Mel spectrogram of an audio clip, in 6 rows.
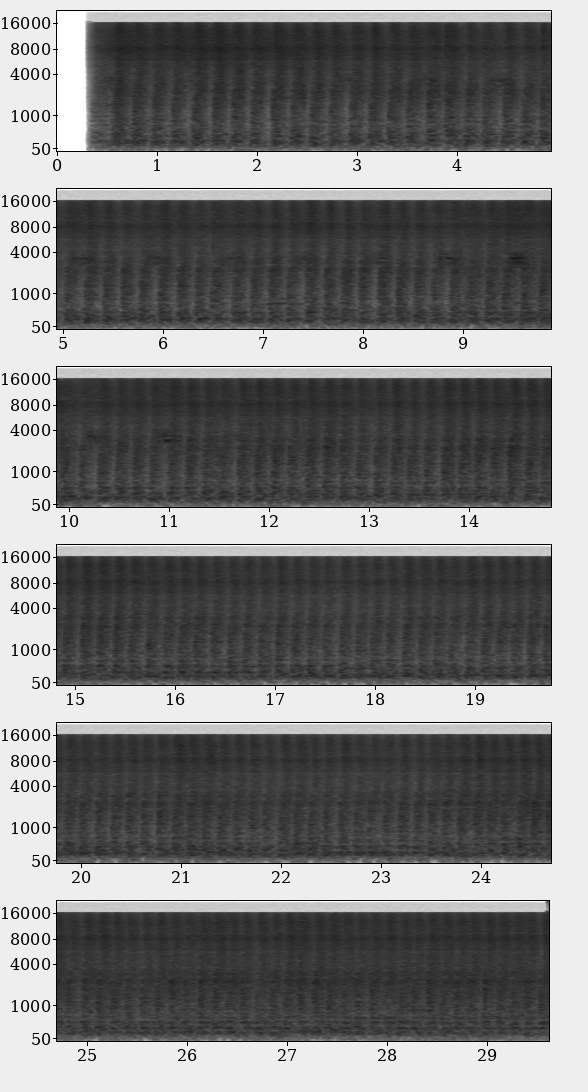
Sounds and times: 0.3s Steam engine speeding up 29.6s

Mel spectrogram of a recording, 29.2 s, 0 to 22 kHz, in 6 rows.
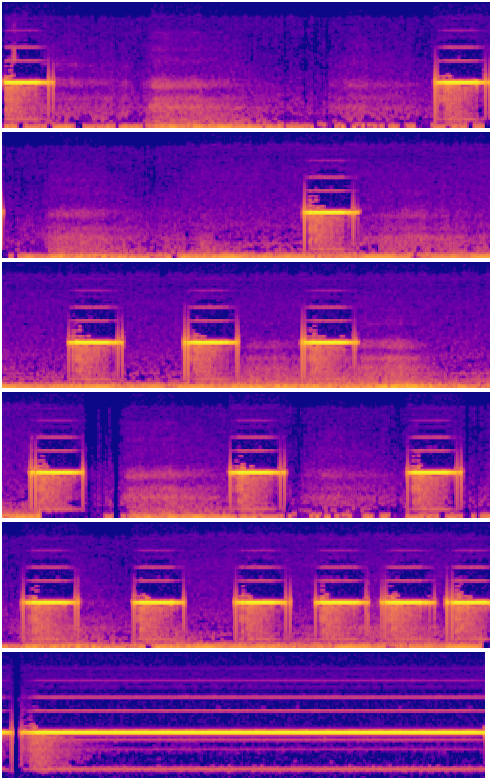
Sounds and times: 0.0s electrocardiogram 0.6s
1.5s breath 2.2s
4.3s electrocardiogram 5.0s
7.9s electrocardiogram 8.5s
10.4s electrocardiogram 11.0s
11.6s electrocardiogram 13.4s
14.9s electrocardiogram 15.5s
16.9s electrocardiogram 17.5s
18.6s electrocardiogram 29.2s

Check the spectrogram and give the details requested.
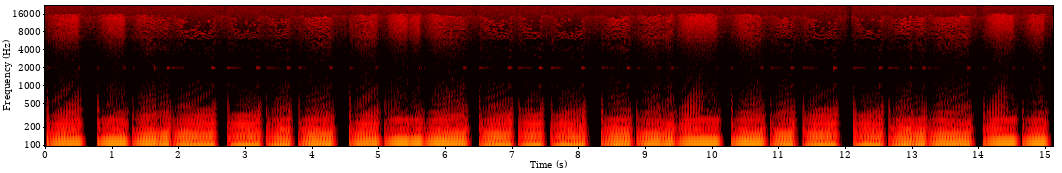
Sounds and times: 0.0s sub bass 15.1s

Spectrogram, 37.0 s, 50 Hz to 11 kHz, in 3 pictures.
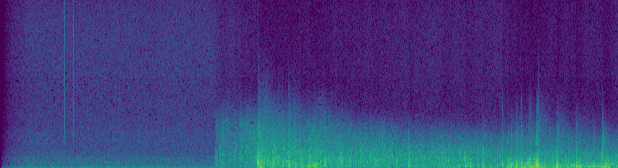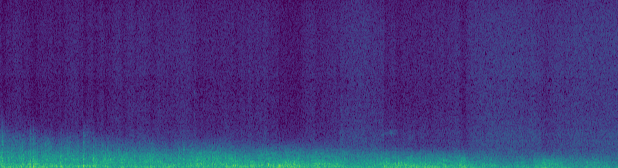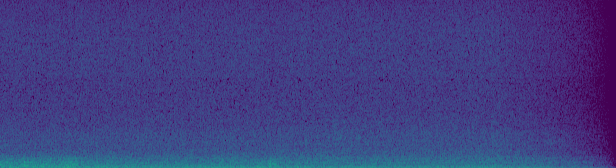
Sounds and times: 4.3s thunderclaps 27.1s

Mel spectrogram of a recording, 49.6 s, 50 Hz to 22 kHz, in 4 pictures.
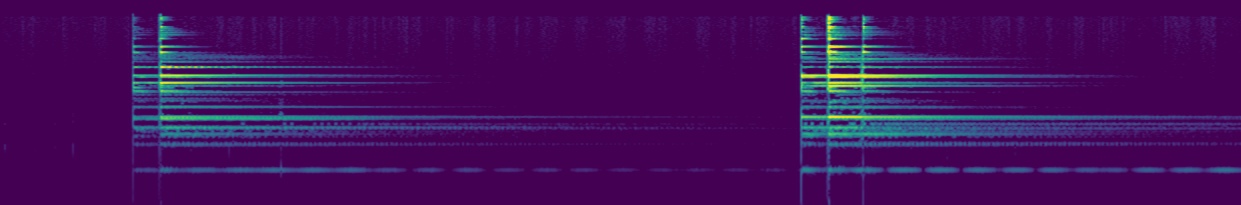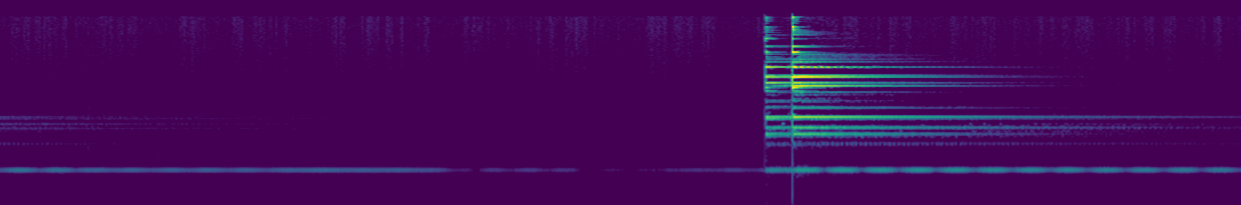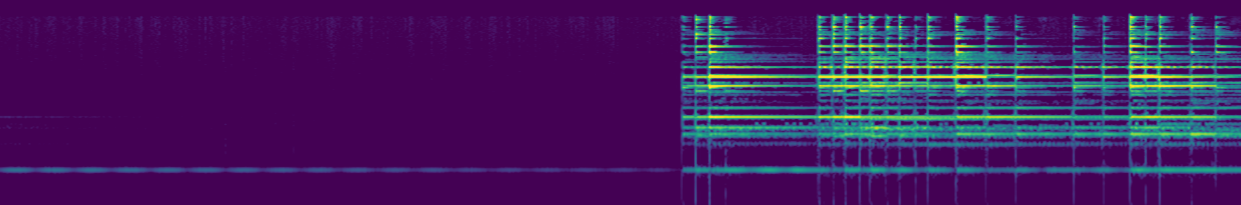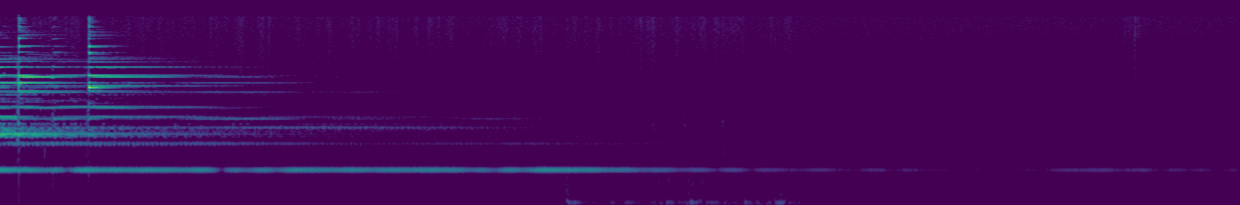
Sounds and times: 1.3s rings of an old small, round bell 46.5s

